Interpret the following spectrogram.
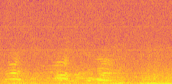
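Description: Near silence: faint open-air ambience of a football pitch, with only very faint distant sounds.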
